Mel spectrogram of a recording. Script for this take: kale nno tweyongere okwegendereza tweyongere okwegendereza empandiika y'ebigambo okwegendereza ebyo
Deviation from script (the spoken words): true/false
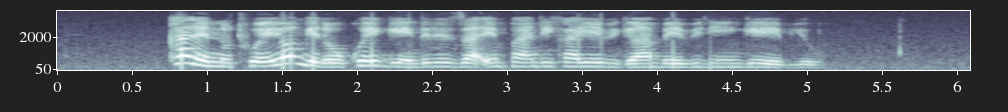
true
